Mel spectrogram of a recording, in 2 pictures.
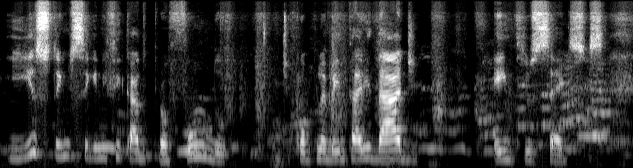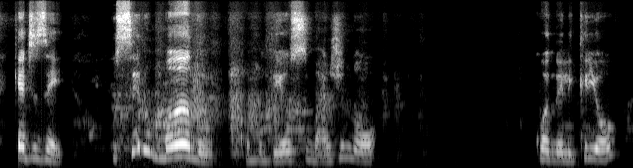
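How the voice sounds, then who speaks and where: A husky woman in her forties speaks in an unhurried, conversational way. She keeps checking in with her listeners, tagging her sentences with questions as she teaches fellow Christians, and lands her points with emphatic rises in pitch. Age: 40s.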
